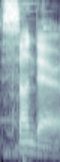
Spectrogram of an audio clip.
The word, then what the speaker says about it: tsundere: It's Sundare, like Tuesday, but Sunday. You pronounce the T.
